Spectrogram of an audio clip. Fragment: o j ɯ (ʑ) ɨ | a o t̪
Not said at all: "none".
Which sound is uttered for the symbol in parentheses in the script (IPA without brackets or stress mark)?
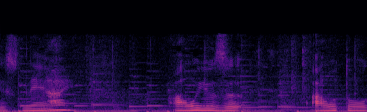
z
